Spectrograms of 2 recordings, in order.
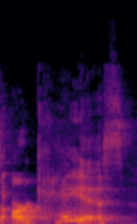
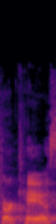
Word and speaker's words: Arceus: Pokemon Legends Arceus looked very Breath of the Wild-like and is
